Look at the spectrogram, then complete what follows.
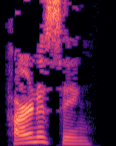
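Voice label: "harnessing", British English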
